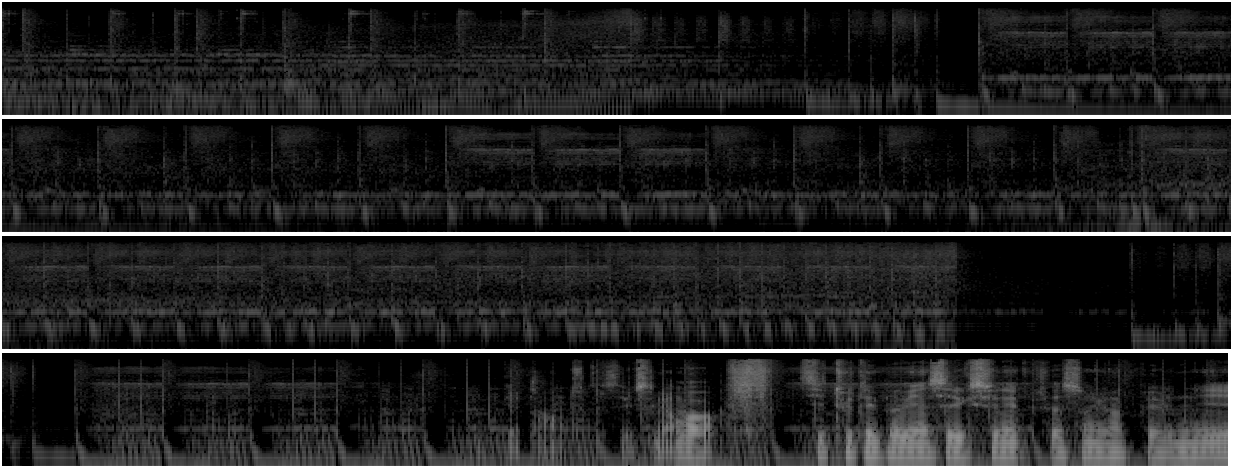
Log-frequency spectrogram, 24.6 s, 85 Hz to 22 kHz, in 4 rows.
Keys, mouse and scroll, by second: 1.1 alt+shift+click, 1.4 middle click, 2.0 alt+shift+click, 2.4 middle click, 3.2 alt+shift+click, 3.5-4.6 middle drag, 4.6 alt+shift+click, 5.0-5.8 scroll up 4, 5.1 shift+middle click, 6.1 shift+click, 7.1 shift+click, 7.6 shift+click, 8.0-8.3 scroll down 1, 8.3-10.8 shift+middle drag, 10.8 alt+shift+click, 11.6 shift+middle click, 11.8-12.3 scroll up 2, 12.3 shift+middle click, 12.5-13.0 scroll up 1, 13.0 shift+click, 13.7 shift+click, 14.2 scroll down 3, 14.4 shift+middle click, 15.2-15.9 scroll up 4, 15.5 shift+middle click, 16.1 shift+middle click, 16.3-16.9 scroll up 1, 16.9 shift+click, 17.4 shift+click, 17.9 shift+click, 18.3-19.5 scroll down 2, 19.5 scroll down 3, 19.7-21.2 middle drag, 21.2-21.6 scroll down 2, 21.6 ctrl+s, 21.7-23.9 middle drag, 23.9-24.5 drag.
